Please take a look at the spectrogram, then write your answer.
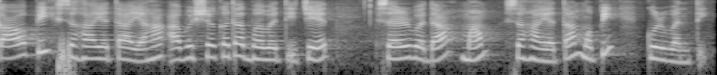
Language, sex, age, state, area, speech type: Sanskrit, female, 18-30, Assam, rural, spontaneous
